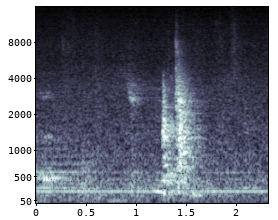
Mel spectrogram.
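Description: A short knock and rustle of something being handled and set down on a wooden pulpit, twice in quick succession, about a second and a half in, over a low steady hum.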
